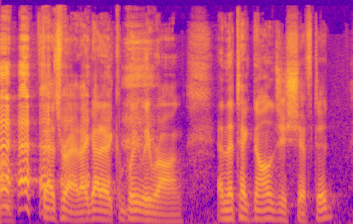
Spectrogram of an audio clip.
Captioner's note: laughs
